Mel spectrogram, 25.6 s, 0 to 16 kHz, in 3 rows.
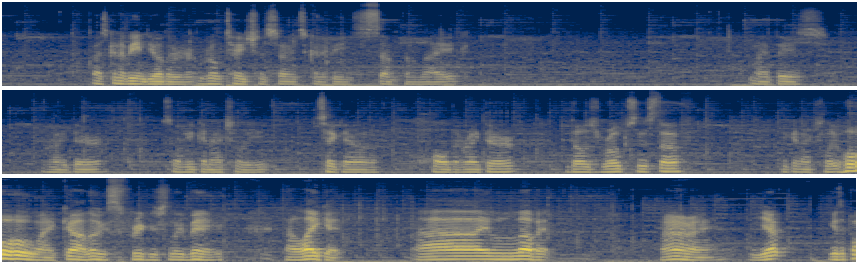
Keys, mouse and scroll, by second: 1.9 KP_3, 3.2 ctrl+KP_1, 4.5 r, 7.3 g, 9.2 middle drag, 10.5-12.3 drag, 14.7-16.2 middle drag, 20.5 ctrl+z, 20.7 ctrl+z, 20.9 ctrl+z, 21.1 ctrl+z, 21.3 ctrl+z, 22.1 ctrl+z, 23.2 a.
